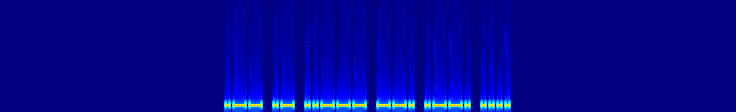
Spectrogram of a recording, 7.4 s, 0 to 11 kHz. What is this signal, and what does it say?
Morse code, heard as a keyed tone, about 30 wpm, 700 Hz. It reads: WA2GPH
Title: USA Call Signs - 6 Characters - Repeated 3x - 30wpm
